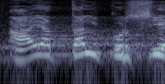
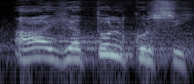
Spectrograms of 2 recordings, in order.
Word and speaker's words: آیت الکرسی: جواب ارشاد فرما دیجیے۔ یہ آیت الکرسی عوام بولتے ہیں، صحیح تلفظ ہے آیت الکرسی۔ سر پر رکھ کر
